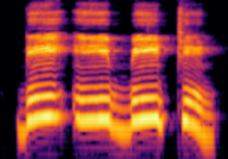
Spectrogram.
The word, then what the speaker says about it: debt: So, be careful with these silent letters.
